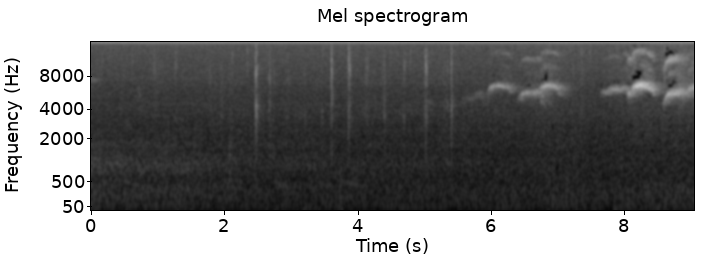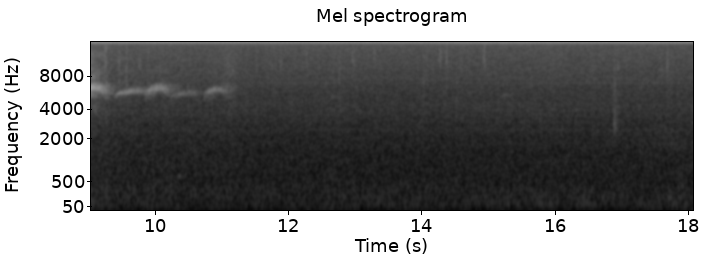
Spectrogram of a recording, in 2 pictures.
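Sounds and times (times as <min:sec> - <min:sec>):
hedgehog crunching food pellets: 0:00.9 - 0:08.6
bird chirping: 0:05.3 - 0:11.2.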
